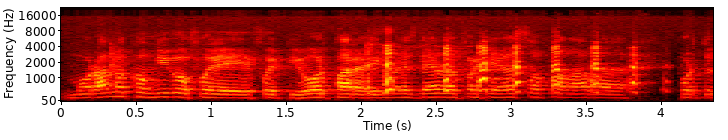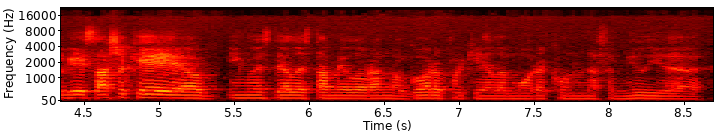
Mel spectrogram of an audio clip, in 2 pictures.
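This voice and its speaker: A man's voice: mid-range voice, a little fast, few pauses, lo-fi sound, heavy background noise. A young American man whose first language is English, chatting in an interview, hesitant, with many restarts and slips into English. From United States. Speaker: interview guest. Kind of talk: casual interview chat.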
